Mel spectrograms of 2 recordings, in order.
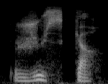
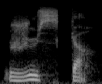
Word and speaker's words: jusqu'à: Normally what happens is that this final will go away, and then we'll put Sorry, we'll put apostrophe, so that's the reason why we get this jusqu'à, okay, and then phonetically, jusqu'à, okay.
